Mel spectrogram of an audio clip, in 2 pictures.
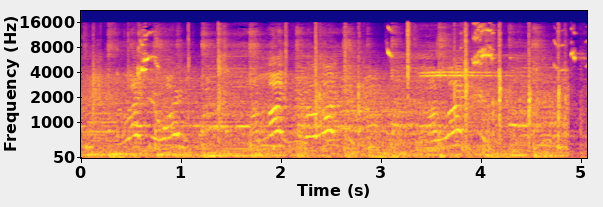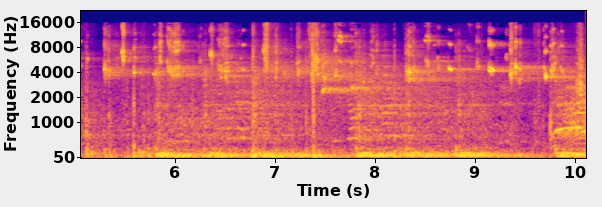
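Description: A basketball bouncing on a hardwood court during live play, with repeated sharp knocks, among players' calls and music in the hall.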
